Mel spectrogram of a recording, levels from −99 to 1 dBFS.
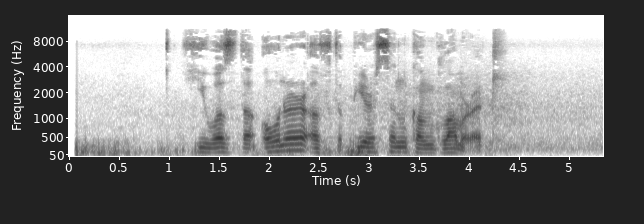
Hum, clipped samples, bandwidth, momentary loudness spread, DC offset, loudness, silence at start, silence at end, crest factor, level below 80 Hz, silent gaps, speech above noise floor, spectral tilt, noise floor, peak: none; under 0.1%; 11.5 kHz; 21 LU; under 0.1%; -28 LUFS; 0.05 s; 0.85 s; 22 dB; -56 dBFS; none; 29 dB; -4 dB/octave; -58 dBFS; -8 dBFS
